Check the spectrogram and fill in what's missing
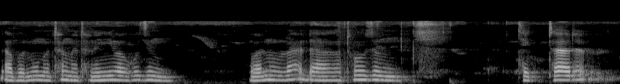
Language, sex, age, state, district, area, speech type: Bodo, female, 18-30, Assam, Kokrajhar, rural, spontaneous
